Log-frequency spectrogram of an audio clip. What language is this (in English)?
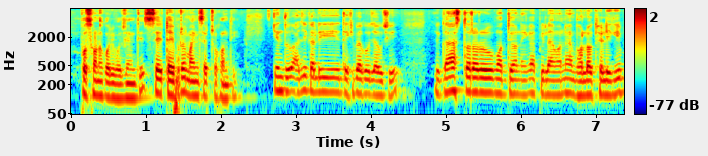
Odia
